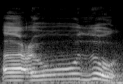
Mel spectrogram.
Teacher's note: حمزہ کو بالکل نہیں کھینچیں گے، زبر کی حرکت جلدی پڑھیں گے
